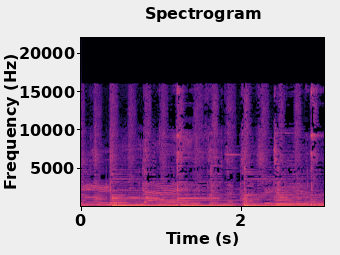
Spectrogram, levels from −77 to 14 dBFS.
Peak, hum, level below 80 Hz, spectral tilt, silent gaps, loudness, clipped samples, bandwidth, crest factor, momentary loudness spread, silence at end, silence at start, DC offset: -2 dBFS; none; -26 dBFS; -4.5 dB/octave; none; -18 LUFS; under 0.1%; 16.5 kHz; 16 dB; 3 LU; 0 s; 0 s; under 0.1%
